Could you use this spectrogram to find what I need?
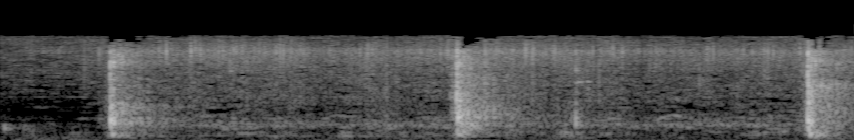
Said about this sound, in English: There was no sign of life about, but from the back of the house came the sound of somebody chopping wood.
